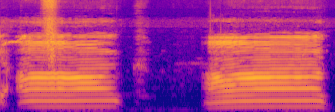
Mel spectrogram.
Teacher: इसके उच्चारण में हवा, नाक तथा मुख दोनों के दबाव से बाहर निकलती है। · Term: अनुनासिक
